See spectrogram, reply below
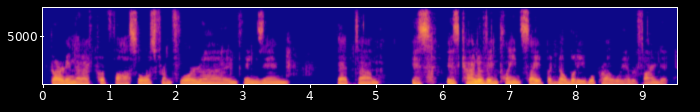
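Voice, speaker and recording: Man, casual vlog, stuttering, rambling, strained throat, dry close sound, mellow. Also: mid-range voice, no echo. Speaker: spiritual vlogger. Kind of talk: casual talk to camera. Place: outdoors at a desert campsite.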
